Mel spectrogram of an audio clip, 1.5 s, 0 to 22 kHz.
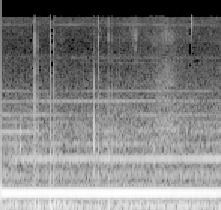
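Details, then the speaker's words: WorkBee CNC router Y-axis Teknic ClearPath servo holding still, fine-tuning set near 19 toward stiffness; constant pure mid-pitched hum as the motor strains to hold position; turning tuning down to full quietness removed the noise. "so the motors I guess it's trying to work a little harder to hold position but it's it's also making some noise right so that's not desirable"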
